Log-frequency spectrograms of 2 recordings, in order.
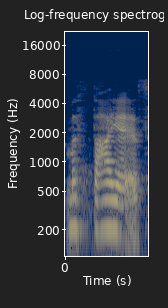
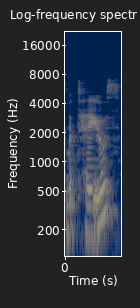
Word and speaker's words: Matthias: Some people will try to pronounce this name as Mateus. This name is not pronounced that way, but if you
